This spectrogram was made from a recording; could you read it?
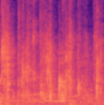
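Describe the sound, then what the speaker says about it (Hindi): Group of children clapping for a classmate in a primary school Urdu lesson, a dense, fairly steady patter of hand claps heard up close with no voices over it. "जोरदार क्लैप करो सब बच्चे के लिए"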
